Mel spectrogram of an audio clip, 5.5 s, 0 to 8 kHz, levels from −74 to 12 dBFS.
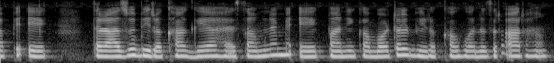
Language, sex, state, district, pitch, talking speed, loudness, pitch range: Hindi, female, Jharkhand, Garhwa, 230 Hz, 225 wpm, -14 LUFS, 225-235 Hz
